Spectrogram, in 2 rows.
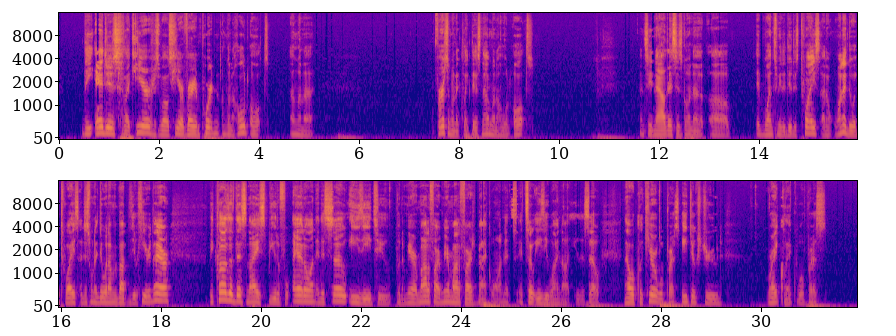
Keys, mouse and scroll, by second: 4.6 alt+click, 7.6 click, 8.8 alt+click, 19.2 click, 22.5 click, 26.0 alt+click, 29.8 right click, 30.8 s.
